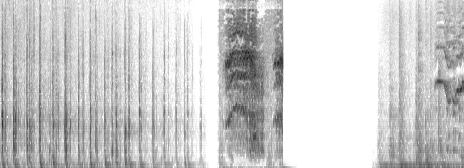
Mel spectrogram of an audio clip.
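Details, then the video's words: Horse neighing: a quick run of clopping hoofbeats gives way to a loud, harsh whinny with a rising shape lasting over a second, then silence and the start of a second, higher call at the end. "Жылқының дауысы / Звуки лошади / ржание коня / голос лошади / Horse sounds"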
